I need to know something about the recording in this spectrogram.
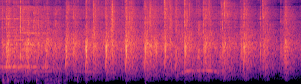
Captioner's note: applause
